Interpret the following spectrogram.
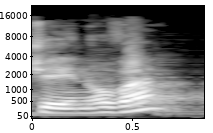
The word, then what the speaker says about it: Genova: Você fala Genova porque tem o E.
